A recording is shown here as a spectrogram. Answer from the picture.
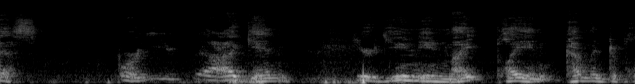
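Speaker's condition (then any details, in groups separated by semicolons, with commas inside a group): Spinocerebellar ataxia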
